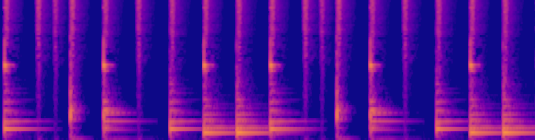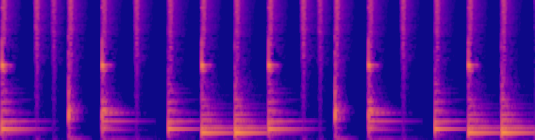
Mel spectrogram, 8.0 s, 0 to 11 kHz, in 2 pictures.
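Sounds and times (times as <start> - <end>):
Roland R-8 drum machine rhumba rhythm: 0.0 - 8.0.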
